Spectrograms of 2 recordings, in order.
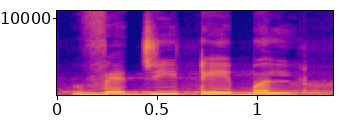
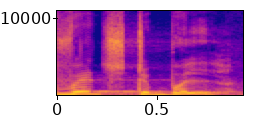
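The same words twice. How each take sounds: First: The ending is a full 'table' sound. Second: The ending is reduced to 'tbl'. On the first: The speaker calls it wrong. "वेजिटेबल गलत है" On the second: The speaker calls it right. "ये टेबल भी पूरा का पूरा नहीं होता"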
